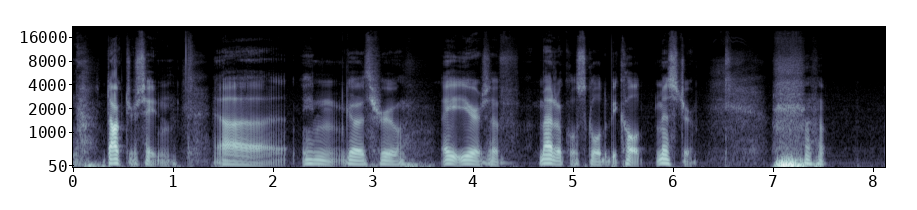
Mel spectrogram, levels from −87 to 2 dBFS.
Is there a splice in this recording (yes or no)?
yes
